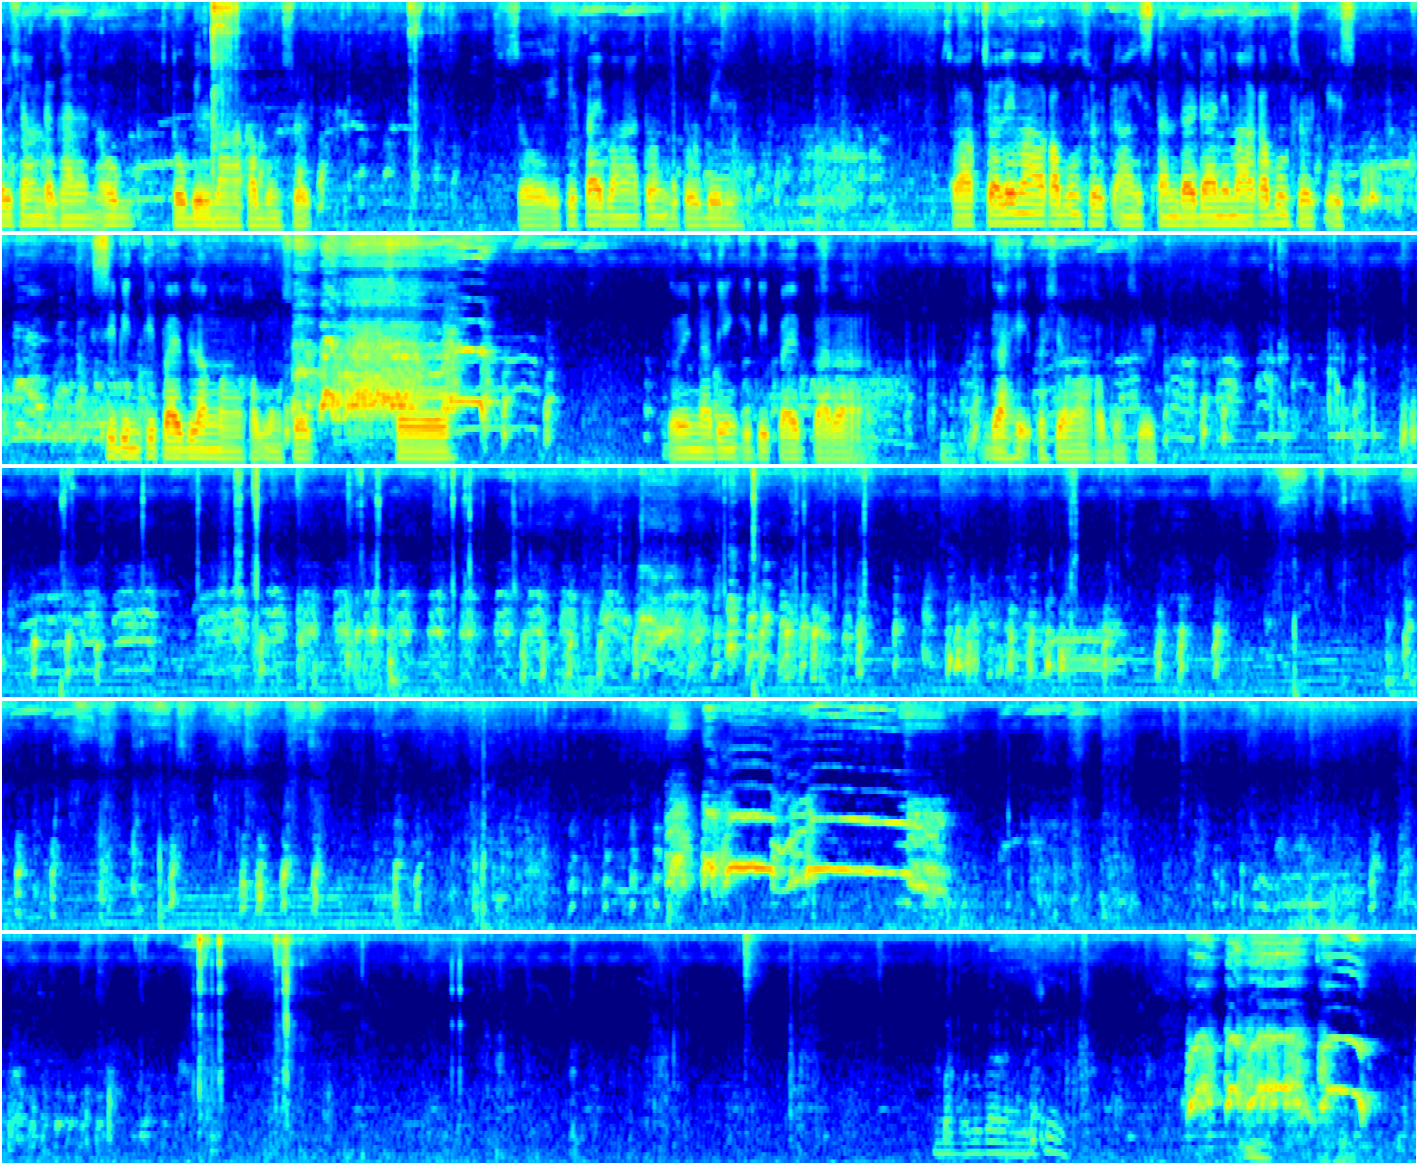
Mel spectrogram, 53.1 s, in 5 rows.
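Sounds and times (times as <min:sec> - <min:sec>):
rooster crowing: 0:12.8 - 0:14.7, 0:36.8 - 0:39.0, 0:51.3 - 0:52.9.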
